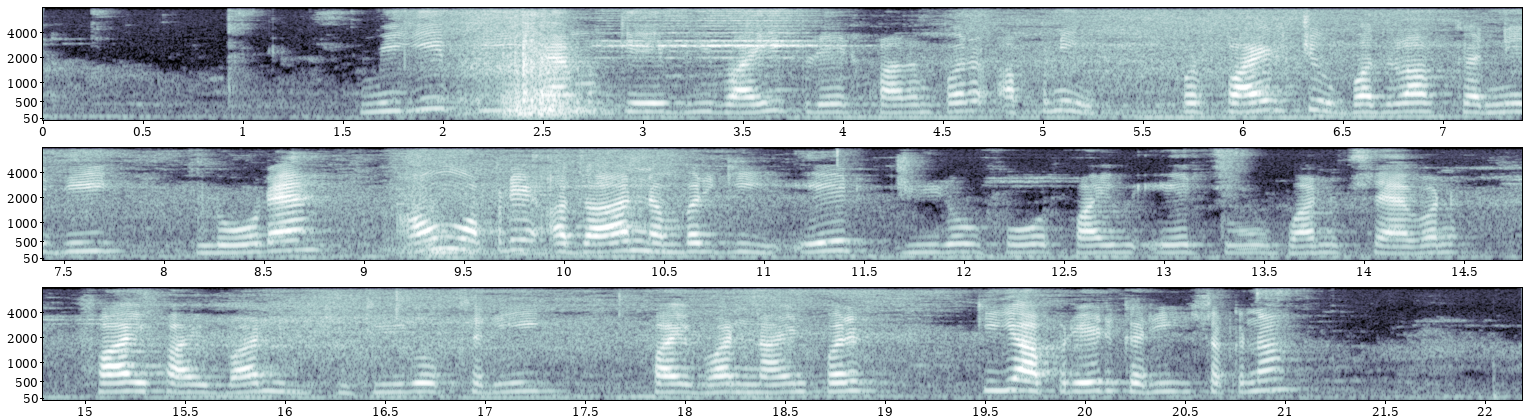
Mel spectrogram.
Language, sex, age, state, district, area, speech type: Dogri, male, 45-60, Jammu and Kashmir, Jammu, urban, read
